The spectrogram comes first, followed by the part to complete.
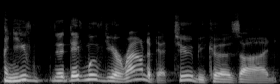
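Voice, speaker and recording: A man's voice: fairly high pitch, big pitch swings, mellow. A man hosting a studio talk show, chatting casually and agreeing with his guests. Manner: affirming, with quick interjections.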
